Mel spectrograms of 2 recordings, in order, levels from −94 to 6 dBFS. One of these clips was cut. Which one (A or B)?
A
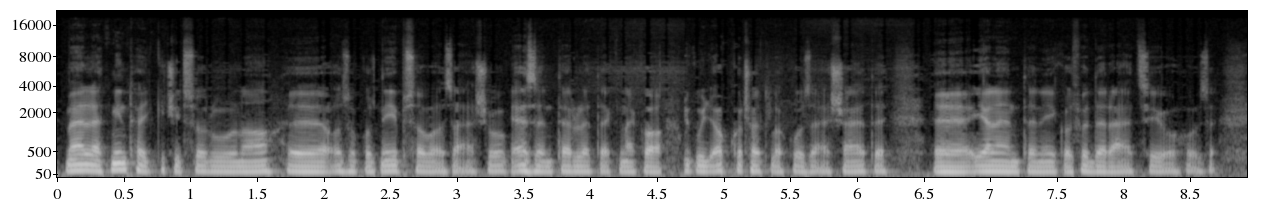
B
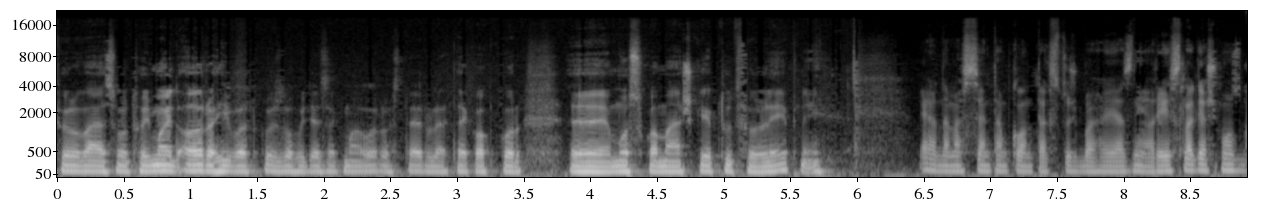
A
